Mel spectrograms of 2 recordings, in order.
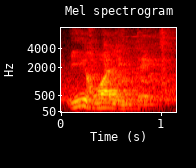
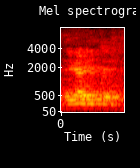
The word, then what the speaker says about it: égalité: Revolución Francesa, a través de una simple palabra, igualité. ¿Sí se pronuncia así? Égalité.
